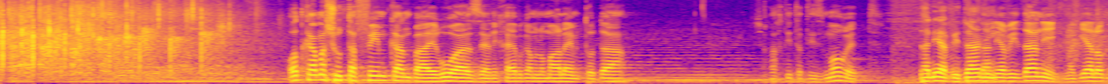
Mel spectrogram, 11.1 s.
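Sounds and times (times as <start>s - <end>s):
audience applause at a large event: 0.0s - 2.8s, 10.5s - 11.0s
speech: 2.9s - 6.4s, 7.8s - 11.0s.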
